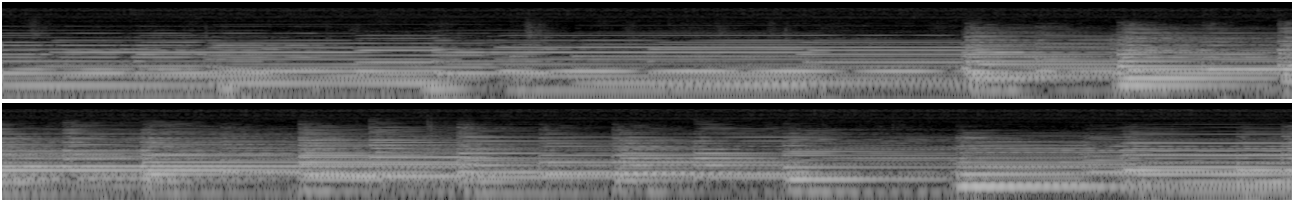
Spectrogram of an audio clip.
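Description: A church prelude played on piano: slow chords with held notes, the playing growing busier and a little louder from about five seconds in.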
